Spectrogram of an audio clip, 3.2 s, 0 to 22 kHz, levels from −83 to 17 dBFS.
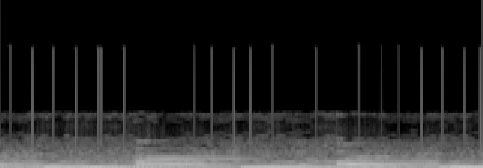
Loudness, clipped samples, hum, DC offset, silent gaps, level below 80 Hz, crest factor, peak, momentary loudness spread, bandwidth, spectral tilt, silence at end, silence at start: -14 LUFS; under 0.1%; none; under 0.1%; none; -16 dBFS; 12 dB; 0 dBFS; 5 LU; 7.6 kHz; -8.5 dB/octave; 0 s; 0 s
